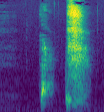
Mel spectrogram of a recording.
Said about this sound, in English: I have to sneeze, do I?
